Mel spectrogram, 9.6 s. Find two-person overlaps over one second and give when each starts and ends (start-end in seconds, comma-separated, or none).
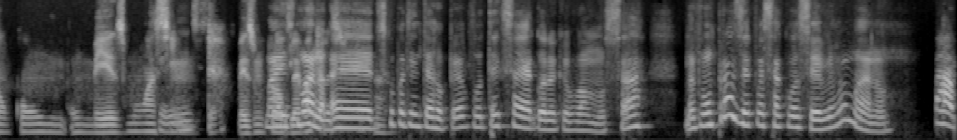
2.7-4.0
